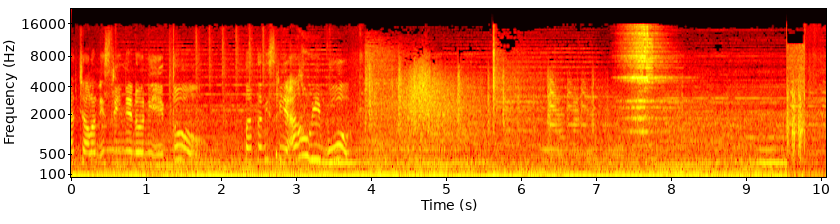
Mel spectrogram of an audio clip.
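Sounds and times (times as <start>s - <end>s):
low rumbling drone: 3.2s - 9.4s.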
